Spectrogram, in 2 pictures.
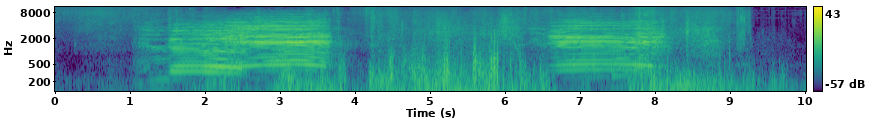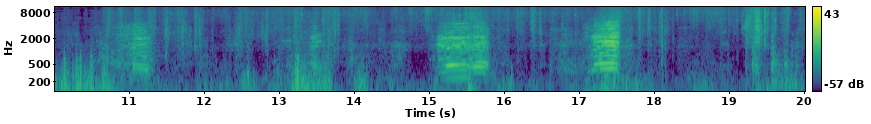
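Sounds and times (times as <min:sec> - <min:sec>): calves mooing: 0:06.5 - 0:08.2.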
